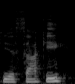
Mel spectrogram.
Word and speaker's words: Kiyosaki: I want to buy uh, Rich Dad Poor Dad by Robert Kiyosaki. Kiyosaki.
